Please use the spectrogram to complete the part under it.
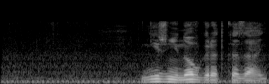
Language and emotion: Russian, neutral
